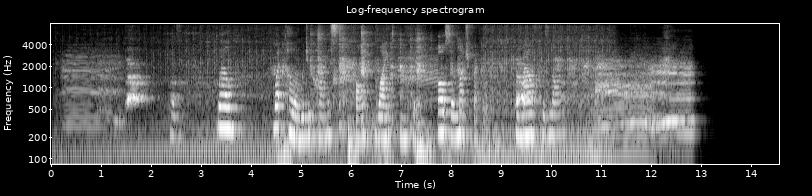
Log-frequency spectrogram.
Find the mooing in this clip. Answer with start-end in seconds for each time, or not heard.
0.1-1.6, 6.2-7.8, 10.7-12.9.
